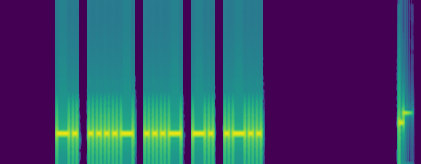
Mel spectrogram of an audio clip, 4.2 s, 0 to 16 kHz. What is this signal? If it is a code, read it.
Morse code, heard as a keyed tone, about 30 wpm, 700 Hz. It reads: N4VNL
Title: USA Call Signs Repeated 3x 30wpm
